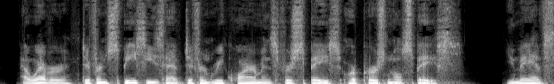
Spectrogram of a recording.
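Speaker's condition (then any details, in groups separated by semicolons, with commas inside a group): No condition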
